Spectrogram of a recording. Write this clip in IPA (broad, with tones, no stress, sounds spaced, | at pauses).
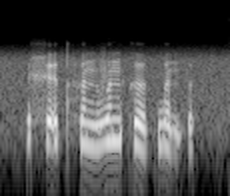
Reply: x ɛ̰˧˥ t̪ʰ ə˨˩ n v ə˧ n k əː˧˩ k w ə̰˧˨ n ʔ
